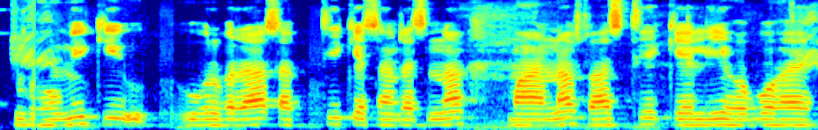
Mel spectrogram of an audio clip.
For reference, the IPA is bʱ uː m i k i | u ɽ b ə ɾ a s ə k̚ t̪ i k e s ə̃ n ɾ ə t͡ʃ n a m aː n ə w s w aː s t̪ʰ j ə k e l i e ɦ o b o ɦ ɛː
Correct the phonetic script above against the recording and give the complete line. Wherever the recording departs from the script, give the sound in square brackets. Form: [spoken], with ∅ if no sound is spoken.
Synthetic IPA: bʱ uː m i k i | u [ɾ] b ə ɾ a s ə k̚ t̪ i k e s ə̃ n ɾ ə t͡ʃ n a m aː n ə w s w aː s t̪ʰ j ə k e l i e ɦ o b o ɦ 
